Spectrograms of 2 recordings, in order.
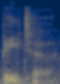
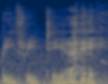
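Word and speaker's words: B3ta: interesting because uh you just said it's called beta that's how you pronounce it now you see all this time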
